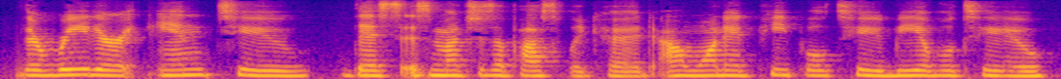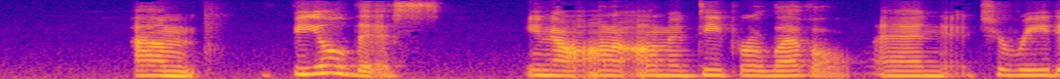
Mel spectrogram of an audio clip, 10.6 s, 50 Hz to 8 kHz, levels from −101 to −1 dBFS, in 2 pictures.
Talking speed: 170 wpm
